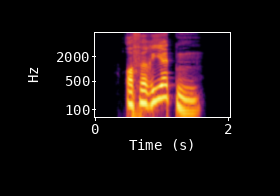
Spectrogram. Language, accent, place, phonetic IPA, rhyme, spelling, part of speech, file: German, Germany, Berlin, [ɔfeˈʁiːɐ̯tn̩], -iːɐ̯tn̩, offerierten, adjective / verb, De-offerierten.ogg
- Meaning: inflection of offerieren: 1. first/third-person plural preterite 2. first/third-person plural subjunctive II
